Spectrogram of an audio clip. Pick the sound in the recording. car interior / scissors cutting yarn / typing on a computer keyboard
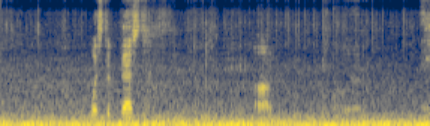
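car interior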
